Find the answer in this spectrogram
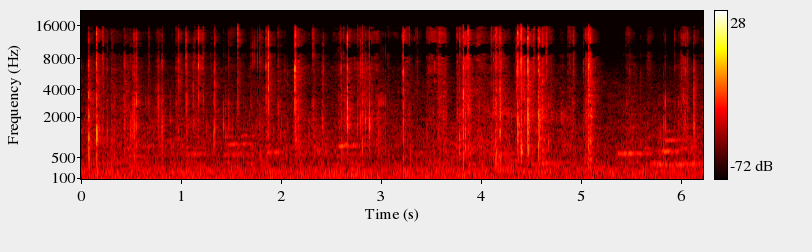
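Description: Sheets of bouquet wrapping paper crinkling and rustling in the hands as they are folded and tucked around a bouquet's stems: a run of irregular small crackles, a little louder just past the middle.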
